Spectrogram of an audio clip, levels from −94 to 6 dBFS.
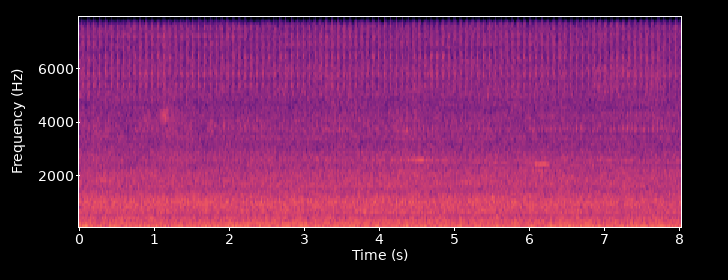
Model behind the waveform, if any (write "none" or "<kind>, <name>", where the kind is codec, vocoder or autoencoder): none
